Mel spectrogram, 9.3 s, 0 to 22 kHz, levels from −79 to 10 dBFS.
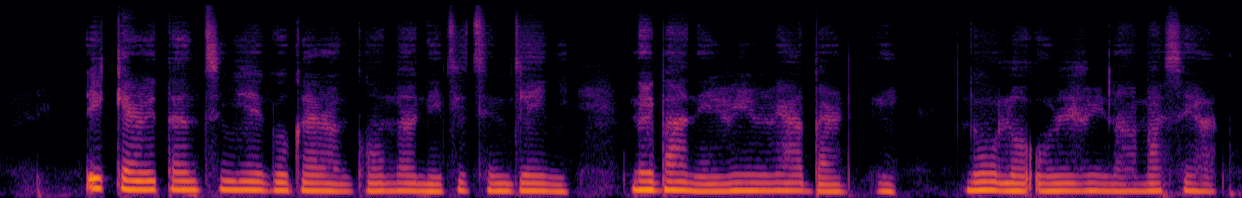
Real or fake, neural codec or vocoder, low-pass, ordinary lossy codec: fake; codec, 44.1 kHz, 2.6 kbps, DAC; 19.8 kHz; none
